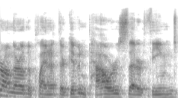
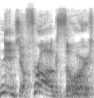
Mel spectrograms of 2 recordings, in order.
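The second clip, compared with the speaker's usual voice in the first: high, dramatic, mock heroic battle-cry yell; 9 semitones higher than usual. Telling about a guy whose animal was a frog; imitating someone yelling. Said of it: "he yells".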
